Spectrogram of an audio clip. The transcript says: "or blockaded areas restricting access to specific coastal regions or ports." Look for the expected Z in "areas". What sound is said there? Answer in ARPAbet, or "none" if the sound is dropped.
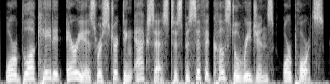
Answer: Z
